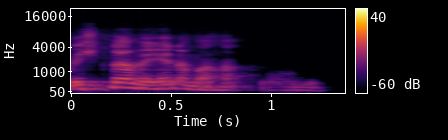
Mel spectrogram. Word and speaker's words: Vishnave Namaha: One was chanting Vishnave Namaha. That is the right way of pronunciation.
